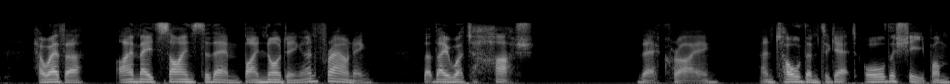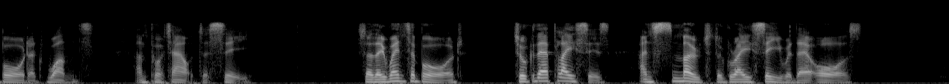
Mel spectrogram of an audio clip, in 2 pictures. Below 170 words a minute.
Yes: average, 155 wpm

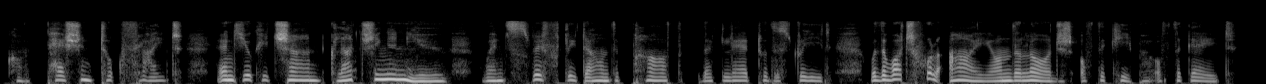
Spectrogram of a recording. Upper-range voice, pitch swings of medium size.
No: medium, 175 Hz; average, 3.1 semitones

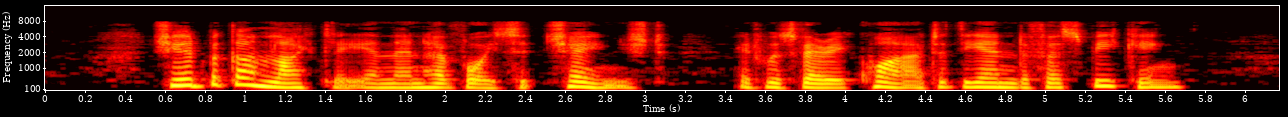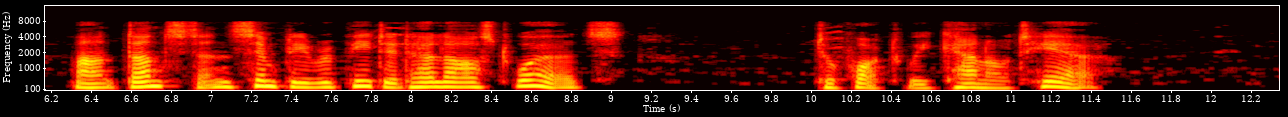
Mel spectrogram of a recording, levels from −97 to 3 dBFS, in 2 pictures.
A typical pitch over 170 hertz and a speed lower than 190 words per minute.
Yes: high, 190 Hz; average, 155 wpm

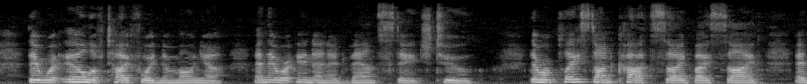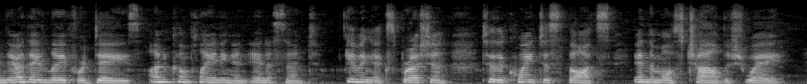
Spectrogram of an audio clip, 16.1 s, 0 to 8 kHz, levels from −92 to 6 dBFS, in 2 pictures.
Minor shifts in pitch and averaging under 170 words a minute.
Yes: narrow, 2.2 semitones; average, 155 wpm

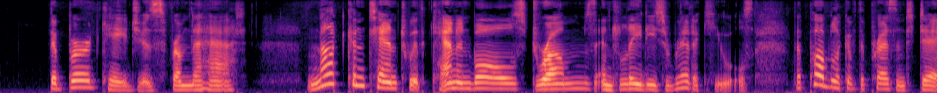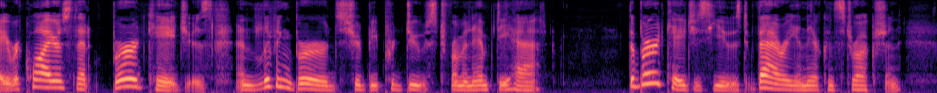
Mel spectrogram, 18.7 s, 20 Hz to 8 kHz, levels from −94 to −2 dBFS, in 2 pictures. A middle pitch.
Yes: medium, 160 Hz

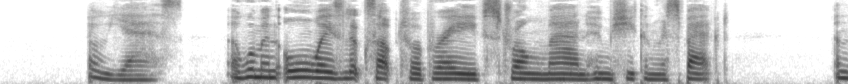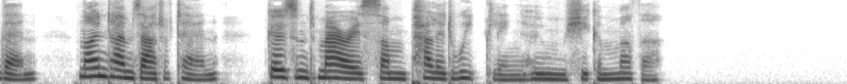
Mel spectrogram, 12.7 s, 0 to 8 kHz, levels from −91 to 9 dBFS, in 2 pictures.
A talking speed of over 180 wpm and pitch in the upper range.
No: average, 155 wpm; high, 200 Hz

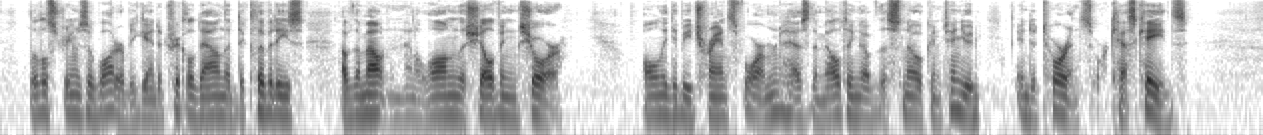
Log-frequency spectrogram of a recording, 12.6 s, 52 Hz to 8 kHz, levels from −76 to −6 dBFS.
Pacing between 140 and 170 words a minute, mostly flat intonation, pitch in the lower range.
Yes: average, 155 wpm; narrow, 2.0 semitones; low, 110 Hz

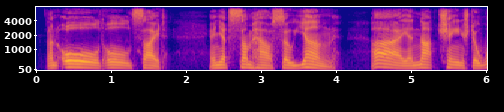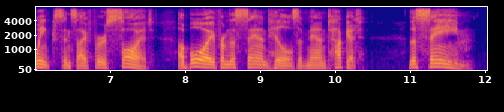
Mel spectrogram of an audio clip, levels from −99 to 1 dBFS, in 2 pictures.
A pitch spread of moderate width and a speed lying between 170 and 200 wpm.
No: average, 3.7 semitones; average, 150 wpm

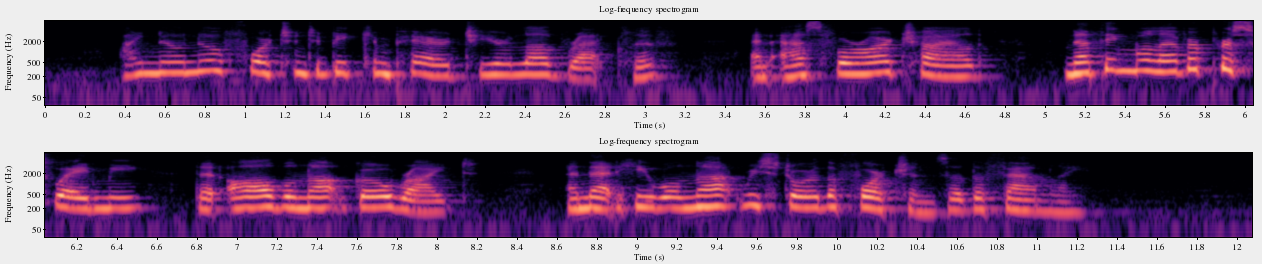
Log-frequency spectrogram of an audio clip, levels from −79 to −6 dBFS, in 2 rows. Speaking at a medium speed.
Yes: average, 190 wpm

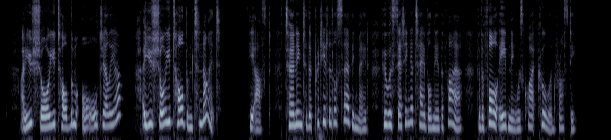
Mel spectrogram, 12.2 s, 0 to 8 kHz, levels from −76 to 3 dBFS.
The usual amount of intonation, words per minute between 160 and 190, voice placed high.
No: average, 5.0 semitones; average, 200 wpm; high, 210 Hz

